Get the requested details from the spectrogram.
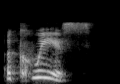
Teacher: The stress is on the third syllable, the last syllable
